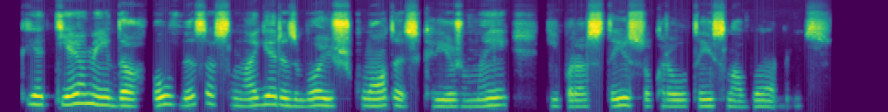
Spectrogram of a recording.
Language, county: Lithuanian, Vilnius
